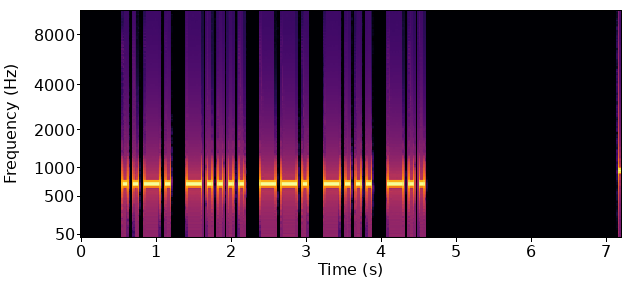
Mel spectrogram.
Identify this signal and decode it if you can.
Morse code, heard as a keyed tone, about 17 wpm, 700 Hz. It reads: F6GBD
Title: DXCC-100 Call Signs - 5 Characters - 17wpm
